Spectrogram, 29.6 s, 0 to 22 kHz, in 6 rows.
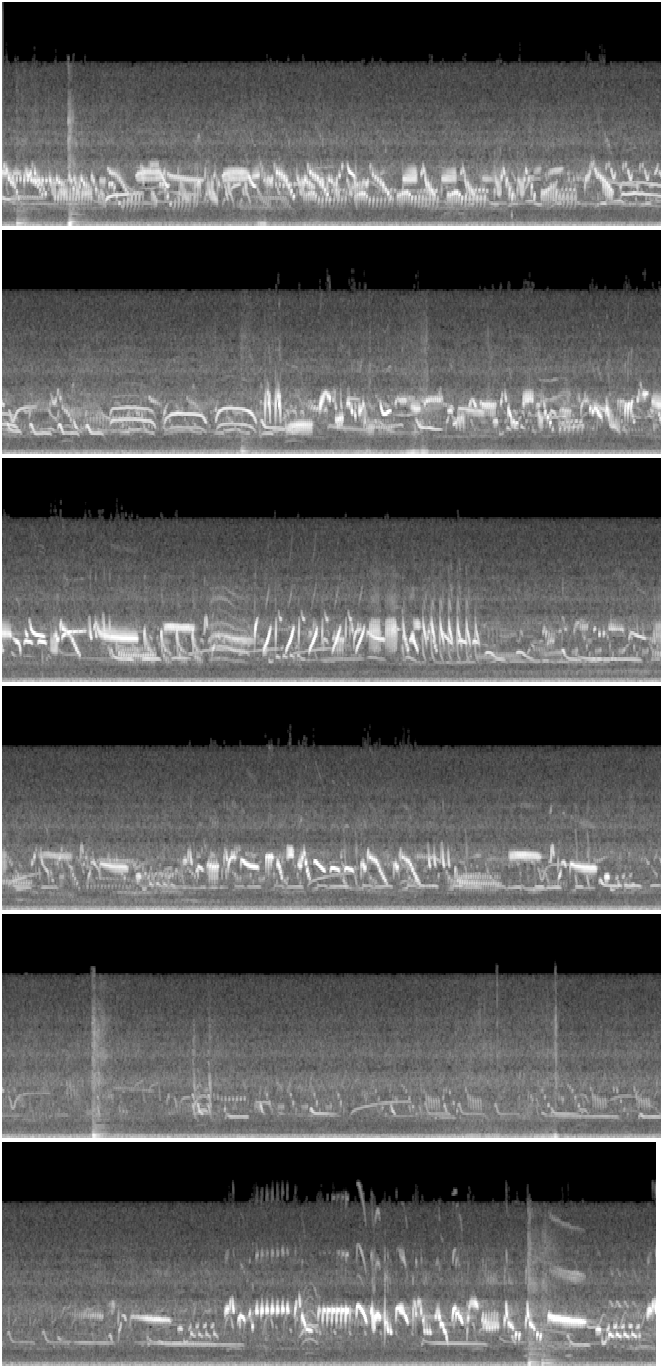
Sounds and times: Skylarks 0.0 - 29.6

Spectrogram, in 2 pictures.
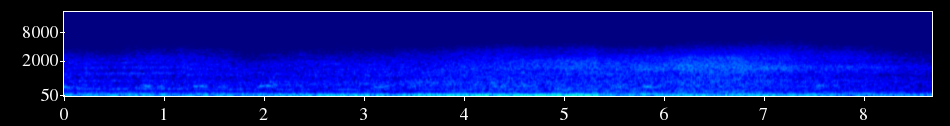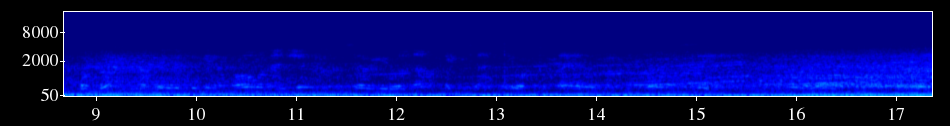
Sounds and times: road racing 0.0 - 12.0
road racing 13.0 - 17.3

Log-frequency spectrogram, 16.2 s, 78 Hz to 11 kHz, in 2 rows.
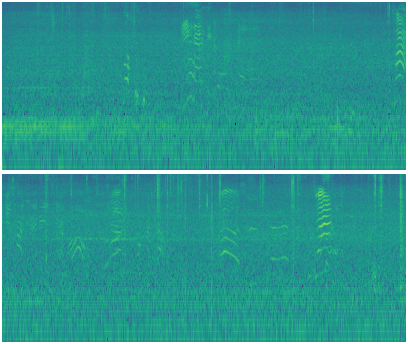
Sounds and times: Traffic Sound 0.0 - 16.1
Child and mother 2.3 - 5.6
Child and mother 7.7 - 16.1

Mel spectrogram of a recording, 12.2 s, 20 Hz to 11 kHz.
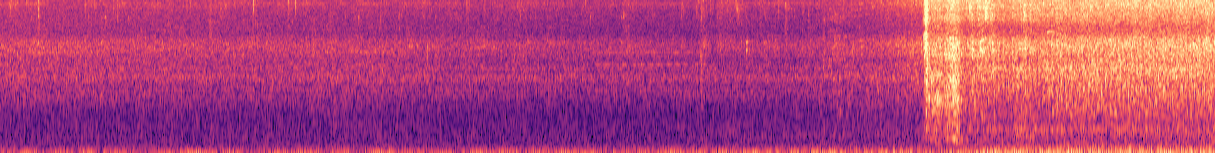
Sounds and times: rain 0.0 - 12.1
Traffic sound 7.6 - 12.1

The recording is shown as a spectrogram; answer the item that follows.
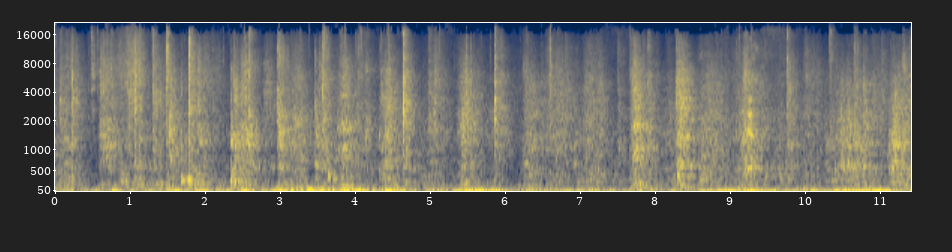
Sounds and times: wooden stairs 0.0 - 11.4

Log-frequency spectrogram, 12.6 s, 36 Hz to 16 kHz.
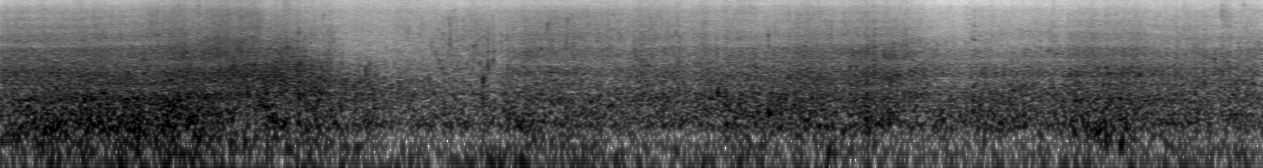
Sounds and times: ocean surf on pebble beach 0.0 - 12.6

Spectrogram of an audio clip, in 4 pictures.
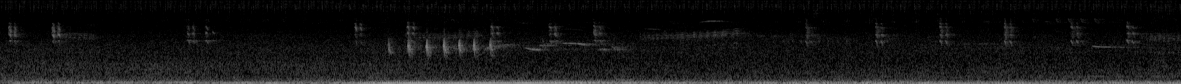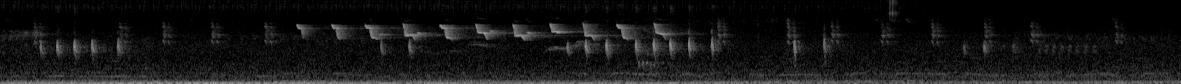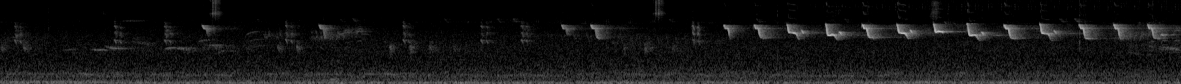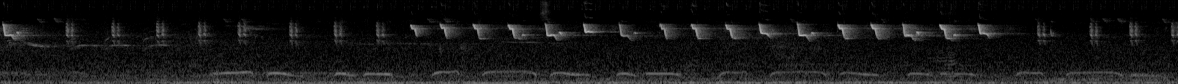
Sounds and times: Common Moorhen 0.0 - 47.2
song of a Common Chiffchaff 0.0 - 47.2
Common Buzzard 1.6 - 21.2
Blackbird 3.4 - 21.8
Blackbird 30.9 - 47.2
Common Buzzard 31.9 - 47.2

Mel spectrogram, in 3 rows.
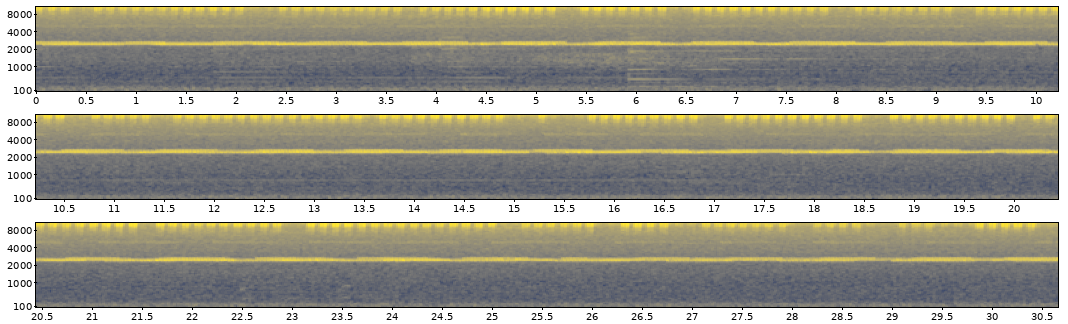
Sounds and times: insectos son los protagonistas con sus incesantes altas frecuencias 0.2 - 9.0

